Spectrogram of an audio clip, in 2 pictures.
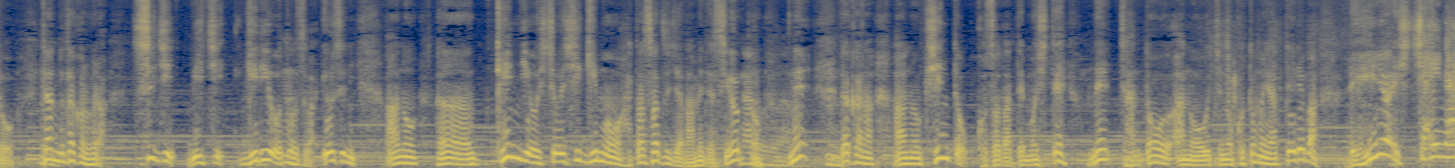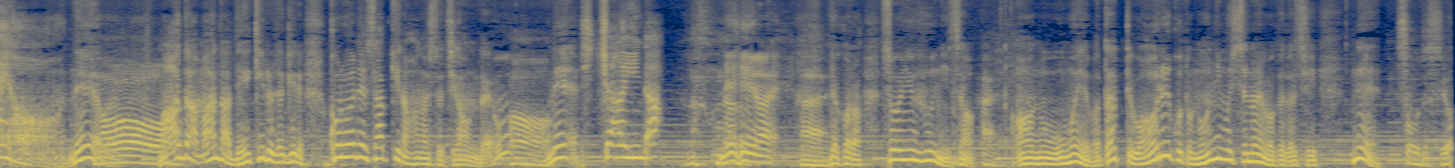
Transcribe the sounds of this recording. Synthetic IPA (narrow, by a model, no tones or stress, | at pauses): t̪o̰nand̪od̪akaɾaɦo̞ɾa̰sɨʑimʲit͡ɕiɡʲiɾʲiot̪o̞ːsɨβa̰jo̞ːsɨːɲ̟i | a̰no̞ | kẽ̞ɲʲɾʲio̞ɕi̥o̞ːɕiɡʲimɯ̟ohat̪asazɨʑa̰d̪a̰me̞d̪ḛsɨjo̞t̪ːo̞̰ne̞ | d̪akaɾaːno̞̥ɕĩnt̪o̞̰ko̞so̞d̪at̪e̞mo̞ɕi̥t̪e̞ | ne̞t͡ɕã̰nt̪o̞a̰no̞ɯ̟t͡ɕino̞ko̞t̪o̞mo̞jat̪ːe̞iɾe̞ba | ɾe̞ĩβaɕi̥t͡ɕainajo̰ne̞mad̪amad̪ad̪e̞kʲiɾɯ̟d̪ek̬id̪e | ko̞ɾe̞β̞ane̞sakʲːino̞ɦanaɕi̥t̪ot͡ɕiɡaɯ̟̃nd̪a̰jo̞ne̞ɕi̥t͡ɕaina | nehai | d̪akaɾaso̞ːjɯ̟ːɸɯ̟ːɲ̟ḭsa̰ano̞ːmo̞eba̰d̪at̪ːe̞βaɾɯ̟iko̞t̪o̞nãɲ̟ːimo̞ɕi̥t̪e̞naiβake̞d̪aɕi | ne̞soːd̪esɨjo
